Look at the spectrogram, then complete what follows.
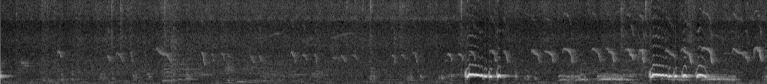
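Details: Local zebra dove singing to provoke a rival: two stuttering cooing phrases near the end, about two seconds apart, among scattered soft chirps and twitters of other small birds.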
